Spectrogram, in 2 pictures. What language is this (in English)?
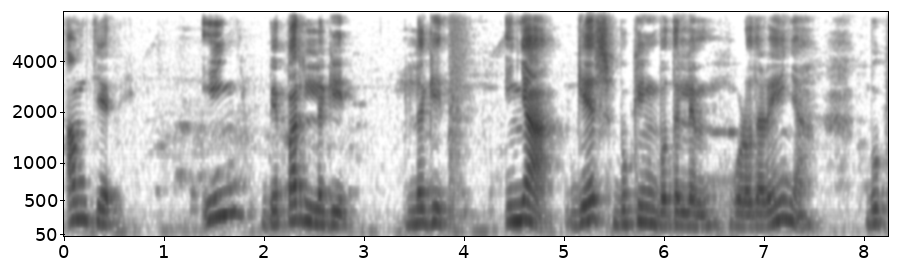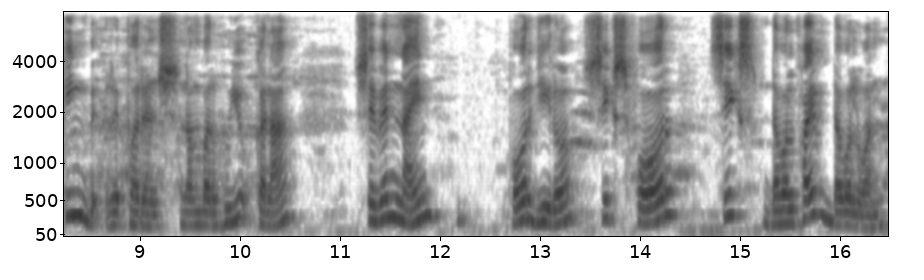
Santali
